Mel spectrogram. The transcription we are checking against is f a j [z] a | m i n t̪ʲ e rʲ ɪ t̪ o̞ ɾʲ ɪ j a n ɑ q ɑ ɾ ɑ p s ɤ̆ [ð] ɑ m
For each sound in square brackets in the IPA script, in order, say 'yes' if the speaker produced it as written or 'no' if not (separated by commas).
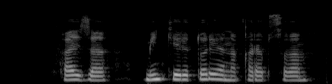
yes, no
